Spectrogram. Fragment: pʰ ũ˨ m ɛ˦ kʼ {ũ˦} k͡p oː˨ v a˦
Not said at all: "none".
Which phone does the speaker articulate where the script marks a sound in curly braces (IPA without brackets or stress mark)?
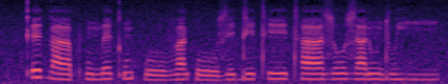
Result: ũ˦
